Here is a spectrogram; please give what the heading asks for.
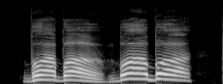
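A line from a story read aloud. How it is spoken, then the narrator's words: Shrill child's shouting. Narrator (Russian): продолжала покрикивать визгливым голосом малютка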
